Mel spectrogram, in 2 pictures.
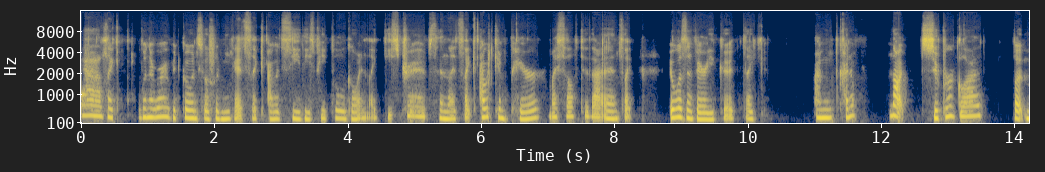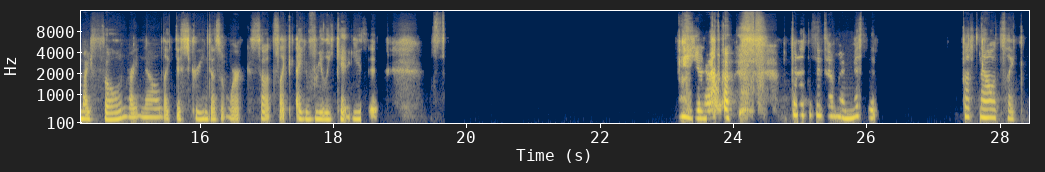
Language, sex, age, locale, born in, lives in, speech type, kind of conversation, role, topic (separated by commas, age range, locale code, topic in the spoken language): English, female, 20-24, en-US, Philippines, United States, conversation, advice, user, How can I find meaningful ways to unwind?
